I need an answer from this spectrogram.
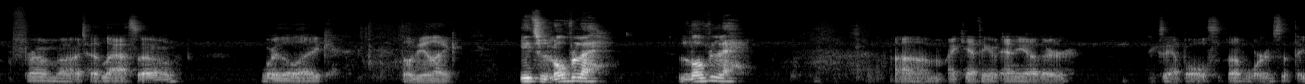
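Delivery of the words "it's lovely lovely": loud, high Mancunian accent. Shown as a demonstration. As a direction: belt it out in a high Manchester accent. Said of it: "doing a Mancunian accent".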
